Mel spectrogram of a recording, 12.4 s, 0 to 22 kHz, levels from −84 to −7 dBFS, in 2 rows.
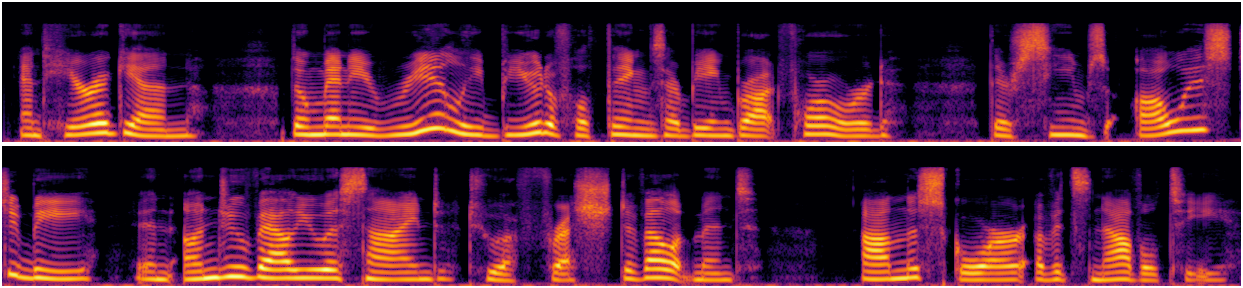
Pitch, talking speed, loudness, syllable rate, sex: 215 Hz, 150 wpm, -17 LUFS, 4.9 syllables/s, female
